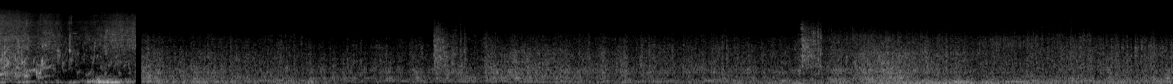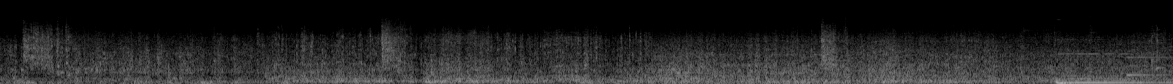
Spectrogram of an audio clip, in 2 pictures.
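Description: Canoe paddle strokes through thin sea ice, one about every four seconds, with a steady crackling and crunching of ice fragments against the paddle and the wooden canoe between strokes.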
